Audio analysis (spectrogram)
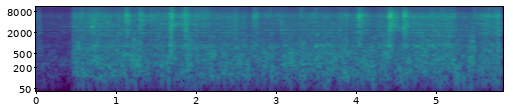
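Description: Jahanabad Express intercity train running on rails at speed through Daulatpur station on the Khulna–Dhaka line, a loud steady rumble with rattling carriage noise and faint clickety-clack throughout, starting after a brief quieter moment.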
